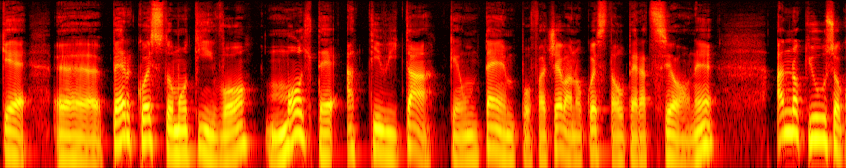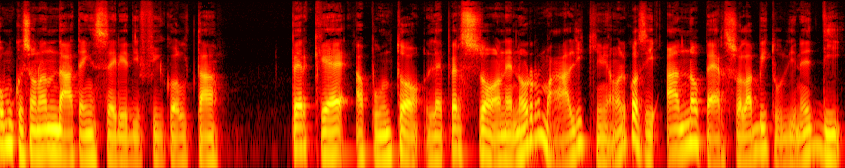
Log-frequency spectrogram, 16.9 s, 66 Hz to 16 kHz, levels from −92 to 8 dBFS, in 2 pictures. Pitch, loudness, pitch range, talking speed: 110 Hz, -22 LUFS, 95-125 Hz, 115 wpm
